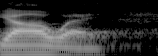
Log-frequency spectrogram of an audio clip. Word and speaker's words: Yahweh: Now, a lot of scholars, they say that the ancient Vav is pronounced like a W sound. So instead of saying Yahweh, they say Yahweh, okay? – I don't have a horse in that race, but it seems like that's the, that's a general consensus. There are some other views on that, Yehovah or Yehovah. I'm just going with the majority here, pronounce Yahweh.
